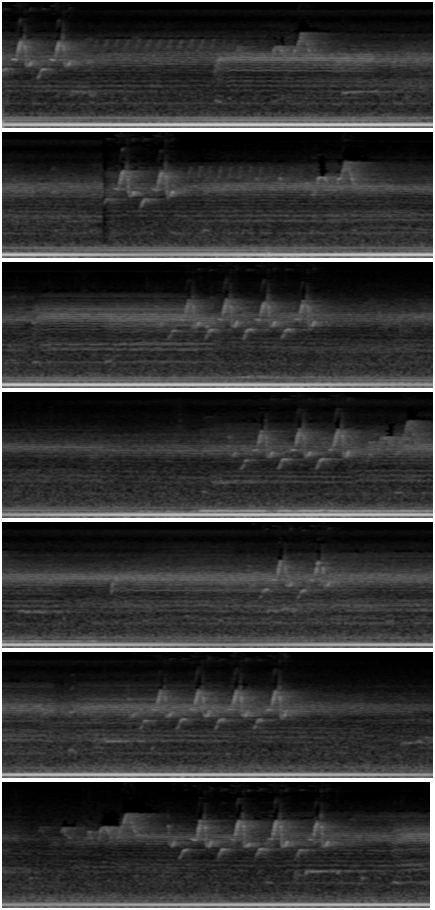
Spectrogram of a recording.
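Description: Crystal singing bowl sounding a steady deep hum that swells and fades about every seven seconds, with birds chirping over it.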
